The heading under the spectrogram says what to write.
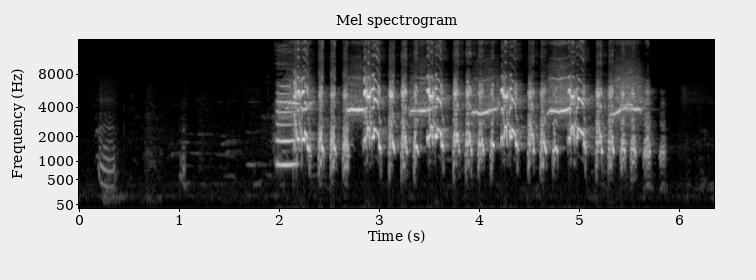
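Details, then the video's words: After a few faint ticks, a black francolin bursts into nearly four seconds of loud, scratchy chattering with high squeaky accents, repeated steadily, about ninety-five notes a minute, then stops abruptly. "kala teeter ky awaz"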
